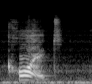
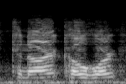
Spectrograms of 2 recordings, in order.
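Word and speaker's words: Kohrt: My last name is pronounced Court, like basketball court, but it's spelled with a K, and I can't tell you how many times that's butchered. Cohort, K-O-H-R-T.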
